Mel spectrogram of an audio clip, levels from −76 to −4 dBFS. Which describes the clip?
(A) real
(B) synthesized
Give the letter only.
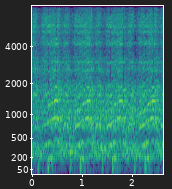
A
